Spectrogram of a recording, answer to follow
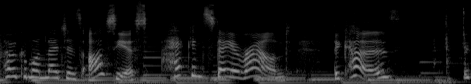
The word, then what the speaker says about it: Arceus: Yeah, Arceus. Arceus. Pronouncing Wait, no, I think I've been pronouncing it wrong probably because I've been calling him like Arcee, but like, you're all good.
